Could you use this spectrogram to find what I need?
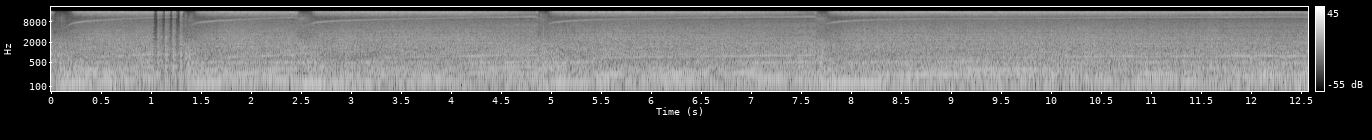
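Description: A hypercar's W16 quad-turbo engine roars at full throttle.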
